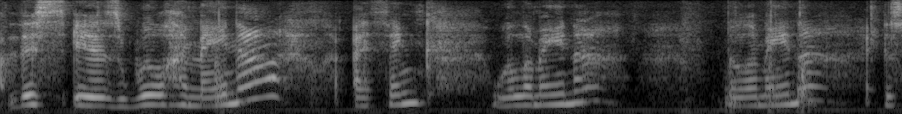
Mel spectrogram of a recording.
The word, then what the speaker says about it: Wilhelmina: Wilhelmina is how you say her name.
